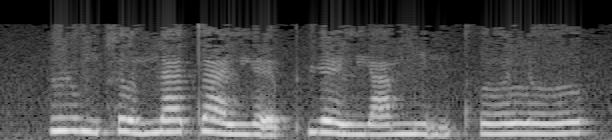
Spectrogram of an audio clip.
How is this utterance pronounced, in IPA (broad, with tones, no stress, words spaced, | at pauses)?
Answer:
ɻʊ˥˧ŋsɤ˥˩ n̪ä˥t̪ä˥˩ljɛ̰˨˩pʰɥɛ˥˩ ljä˧˥mḭ˨˩n t̪ʰɤ˧˥lɤ˧˥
